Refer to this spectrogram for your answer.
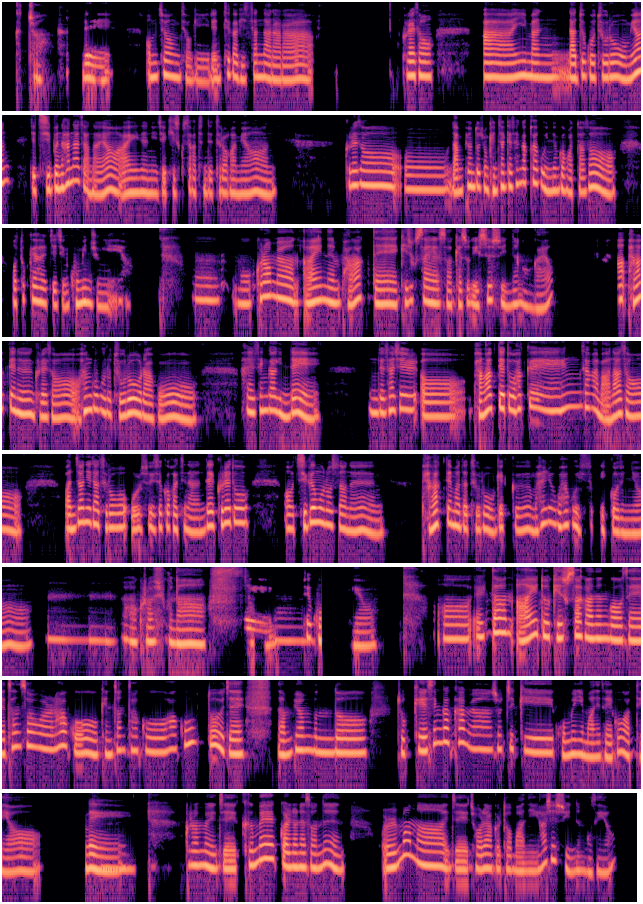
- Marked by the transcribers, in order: laugh; swallow; other background noise; teeth sucking; tapping; teeth sucking
- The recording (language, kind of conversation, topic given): Korean, advice, 도시나 다른 나라로 이주할지 결정하려고 하는데, 어떤 점을 고려하면 좋을까요?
